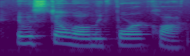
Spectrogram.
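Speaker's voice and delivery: usual speaking voice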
